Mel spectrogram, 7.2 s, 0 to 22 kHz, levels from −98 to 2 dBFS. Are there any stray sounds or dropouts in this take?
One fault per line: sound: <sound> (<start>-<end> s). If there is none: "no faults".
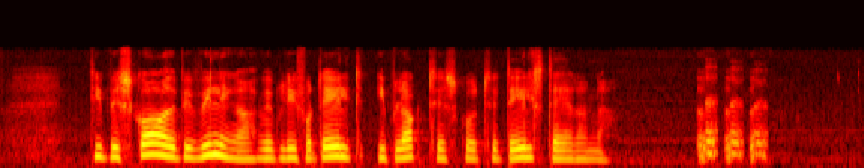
sound: laugh (5.8-6.4 s)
